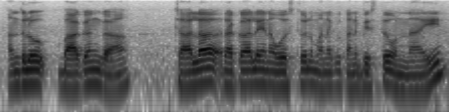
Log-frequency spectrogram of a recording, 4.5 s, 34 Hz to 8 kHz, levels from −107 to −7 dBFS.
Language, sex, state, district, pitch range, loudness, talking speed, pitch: Telugu, female, Telangana, Mahabubabad, 115-130 Hz, -18 LUFS, 105 wpm, 125 Hz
